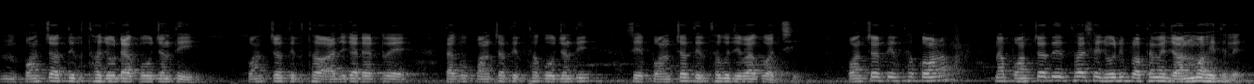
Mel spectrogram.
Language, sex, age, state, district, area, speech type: Odia, male, 30-45, Odisha, Jagatsinghpur, urban, spontaneous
